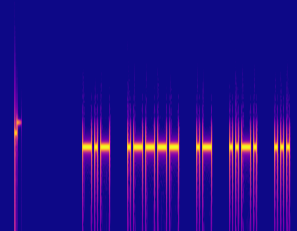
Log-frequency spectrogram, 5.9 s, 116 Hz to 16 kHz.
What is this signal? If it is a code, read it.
Morse code, heard as a keyed tone, about 20 wpm, spaced as for 15 wpm, 700 Hz. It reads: K1AFS
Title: USA Call Signs - 5 Characters - 2x Character Spacing - 20wpm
